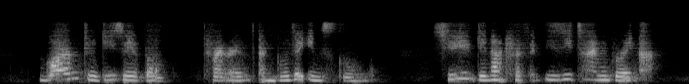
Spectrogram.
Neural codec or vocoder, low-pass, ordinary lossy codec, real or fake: codec, 44.1 kHz, 0.9 kbps, DAC; 7.2 kHz; none; fake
